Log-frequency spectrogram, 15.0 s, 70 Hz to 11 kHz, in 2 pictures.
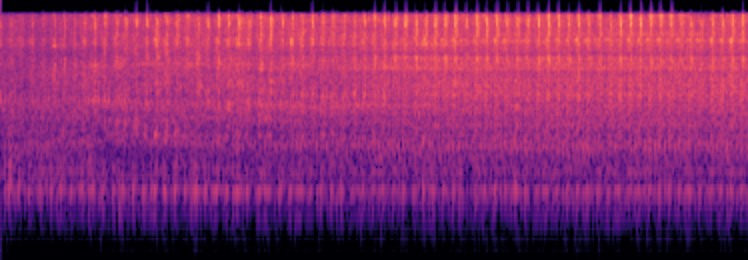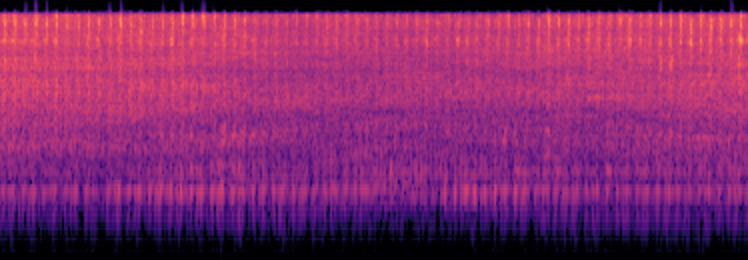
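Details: Honda VFR750 FG V-four at idle: fast, light tappety ticking over the engine note. 12 of 16 valve clearances were found tighter than spec; after resetting them the ticking persists on the tightest valves, possibly damage or clearances slightly loose.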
